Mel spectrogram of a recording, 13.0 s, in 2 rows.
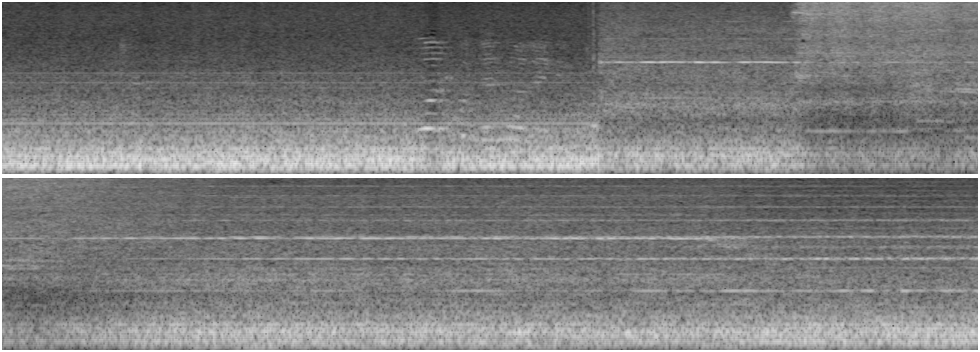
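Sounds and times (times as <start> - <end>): train low rumble: 0.0 - 13.0
train wheels squealing: 4.0 - 13.0.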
